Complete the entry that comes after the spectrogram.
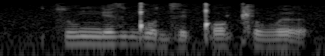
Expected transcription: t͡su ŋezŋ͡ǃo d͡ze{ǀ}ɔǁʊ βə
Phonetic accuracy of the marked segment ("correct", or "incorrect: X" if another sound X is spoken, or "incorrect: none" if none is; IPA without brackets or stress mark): incorrect: ǃ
